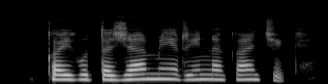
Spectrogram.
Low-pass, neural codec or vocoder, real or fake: 9.9 kHz; none; real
